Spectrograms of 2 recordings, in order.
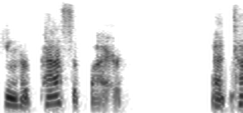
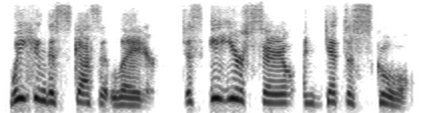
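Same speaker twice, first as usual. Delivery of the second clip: sharp; 8 semitones higher, 4 dB louder than usual. A narrator's reading. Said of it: "said Senny sharply".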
